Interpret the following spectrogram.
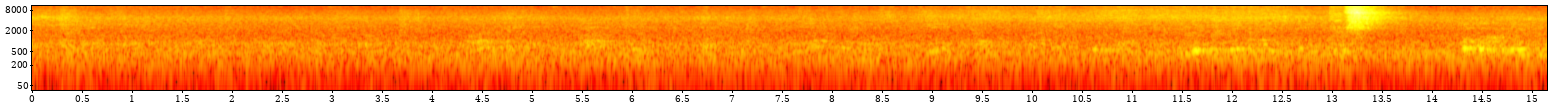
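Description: Steady low hum and rumble of an electric commuter train standing at a station platform, with faint voices of people on the platform. A brief loud hiss about a second before the end.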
